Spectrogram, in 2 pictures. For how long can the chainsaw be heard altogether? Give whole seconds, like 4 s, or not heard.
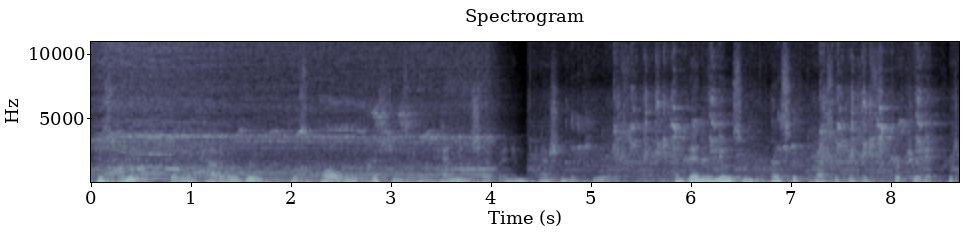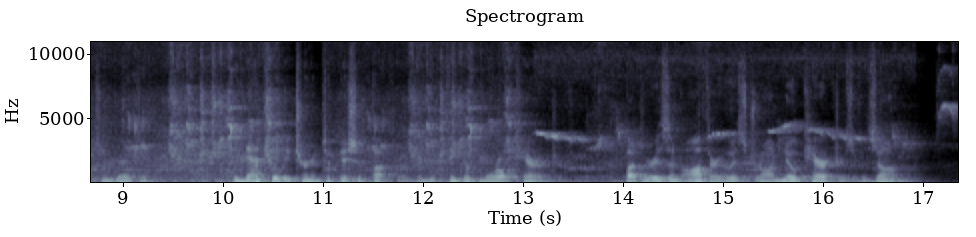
4 s.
